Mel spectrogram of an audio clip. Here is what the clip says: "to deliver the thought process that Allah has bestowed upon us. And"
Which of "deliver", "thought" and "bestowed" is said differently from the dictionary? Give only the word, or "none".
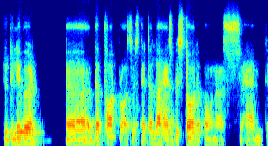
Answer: thought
